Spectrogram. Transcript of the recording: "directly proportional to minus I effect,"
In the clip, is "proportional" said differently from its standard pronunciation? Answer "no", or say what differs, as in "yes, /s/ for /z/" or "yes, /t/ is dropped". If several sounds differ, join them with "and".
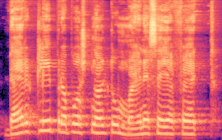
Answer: no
